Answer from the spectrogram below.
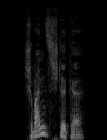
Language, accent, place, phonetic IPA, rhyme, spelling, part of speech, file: German, Germany, Berlin, [ˈʃvant͡sˌʃtʏkə], -ant͡sʃtʏkə, Schwanzstücke, noun, De-Schwanzstücke.ogg
- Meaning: nominative/accusative/genitive plural of Schwanzstück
